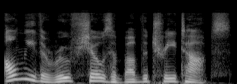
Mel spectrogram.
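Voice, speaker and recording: A man reads a children's story aloud as a storytime host. His pitch moves up and down in a lively way, and the sound is dry and close. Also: moderate pace, no echo. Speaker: storytime channel host reading children's books.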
